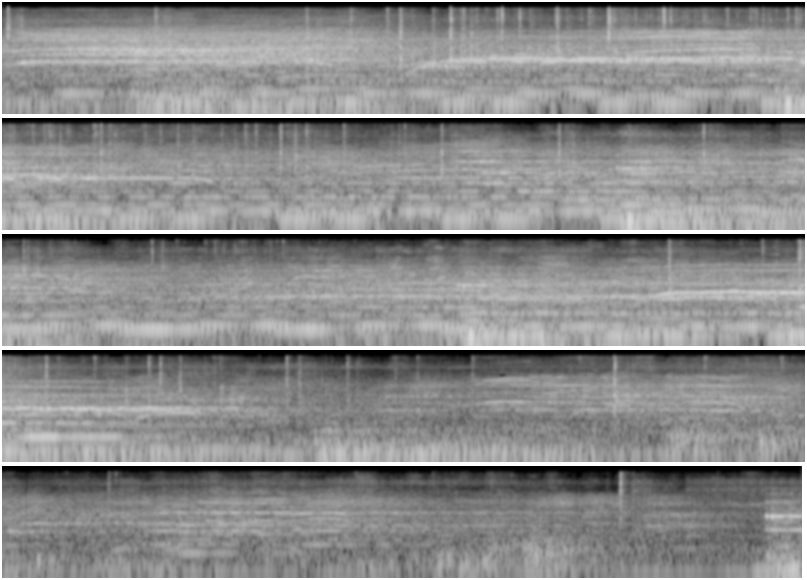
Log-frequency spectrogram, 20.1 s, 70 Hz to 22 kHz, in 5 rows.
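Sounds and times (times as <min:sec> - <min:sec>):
gymnastics routine music: 0:00.0 - 0:14.5
spectators cheering and shouting: 0:00.0 - 0:16.7.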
